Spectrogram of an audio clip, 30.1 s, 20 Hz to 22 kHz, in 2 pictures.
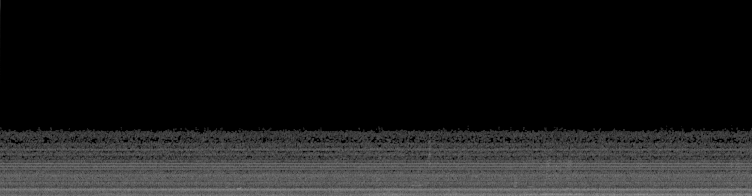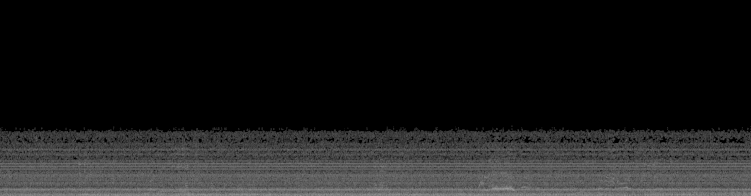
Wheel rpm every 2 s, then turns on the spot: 0, 0, 0, 0, 0, 0, 0, 0, 0, 0, 0, 0, 0, 0, 0.
none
